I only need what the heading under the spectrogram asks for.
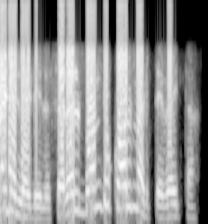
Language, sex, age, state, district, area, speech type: Kannada, male, 18-30, Karnataka, Uttara Kannada, rural, conversation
